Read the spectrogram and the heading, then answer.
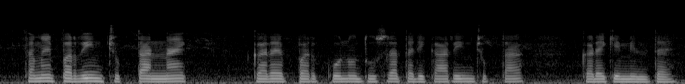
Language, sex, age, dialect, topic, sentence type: Maithili, male, 18-24, Angika, banking, question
